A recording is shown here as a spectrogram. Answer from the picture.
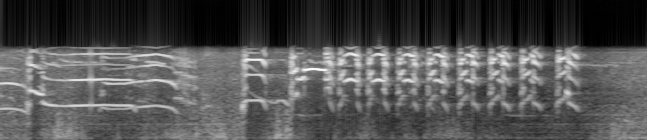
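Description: Large birds calling loudly: a few long drawn-out calls, then a fast run of short repeated calls, about four a second, that stops near the end.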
